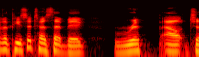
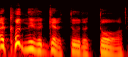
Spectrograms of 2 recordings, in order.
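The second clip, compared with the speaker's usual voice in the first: put-on old stand-up comic delivery, complaining tone. Quoting a line from the story: Rodney Dangerfield impression. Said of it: "Doing his best Rodney Dangerfield impression".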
